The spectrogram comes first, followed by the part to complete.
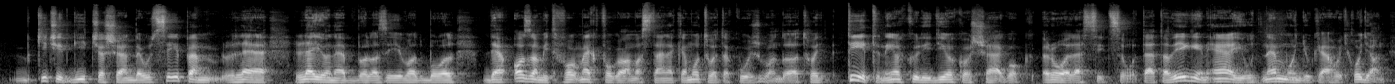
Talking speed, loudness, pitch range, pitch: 155 wpm, -16 LUFS, 100-115 Hz, 105 Hz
